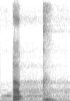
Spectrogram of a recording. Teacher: kaf sukun yang memiliki sifat hames dan syiddah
